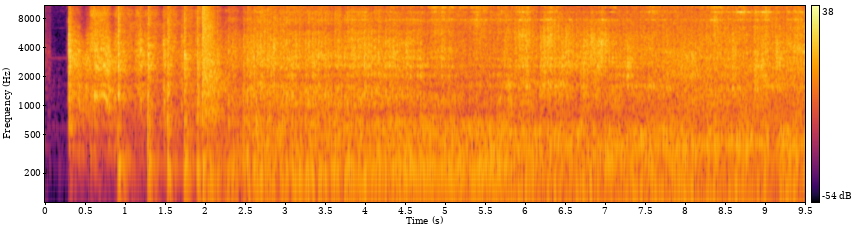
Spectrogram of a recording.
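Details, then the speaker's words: 2006 Harley-Davidson Dyna Wide Glide fuel-injected V-twin, new plugs, on lift: cranks, catches, lopes unevenly with one cylinder dropping in and out; roughest, poorest-running fuel injection, threw a code; intermittent cylinder misfire, cause unknown. "Okay, she is indeed cursed. That is the roughest, poorest running fuel injection I have ever heard. Something has definitely gone wrong."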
